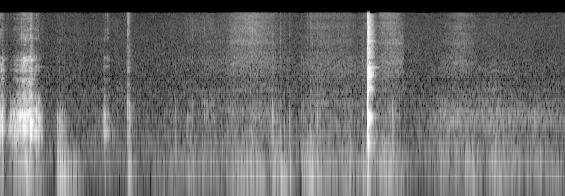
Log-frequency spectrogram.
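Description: Faint rustling of a person shifting about inside a parked car's cabin, with one sharp click a little under three seconds in.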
